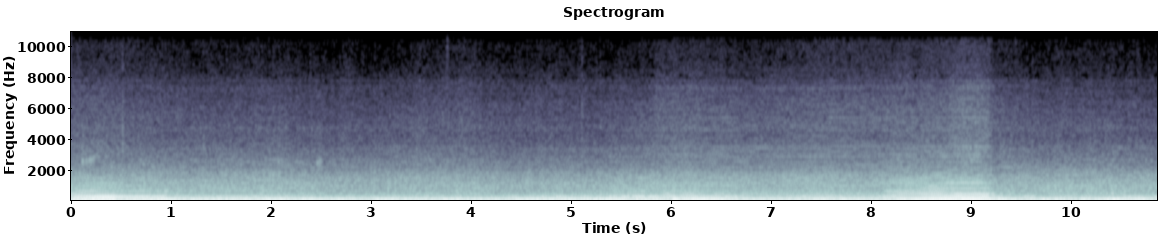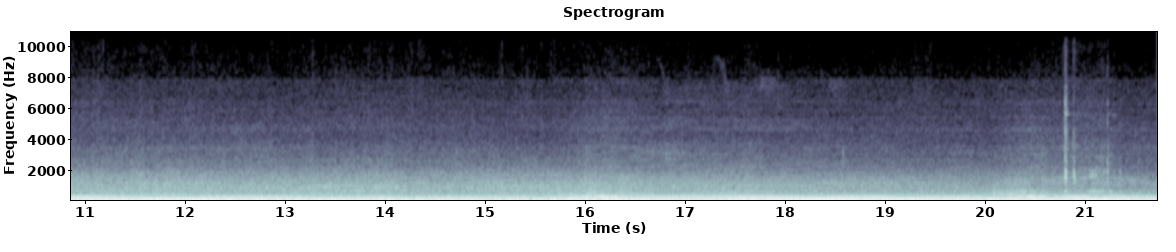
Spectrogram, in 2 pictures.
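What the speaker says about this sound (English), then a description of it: "I know y'all hear this engine, bro. This thing sounds so loud today." A loud Dodge Scat Pack car engine rumbles continuously up close, a deep steady drone with occasional rises in revs over a long stretch.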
